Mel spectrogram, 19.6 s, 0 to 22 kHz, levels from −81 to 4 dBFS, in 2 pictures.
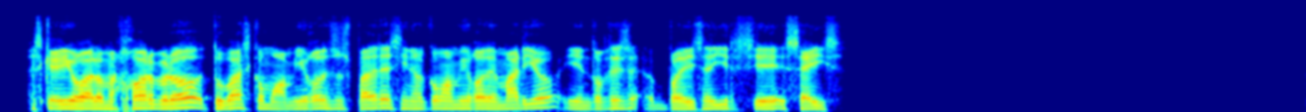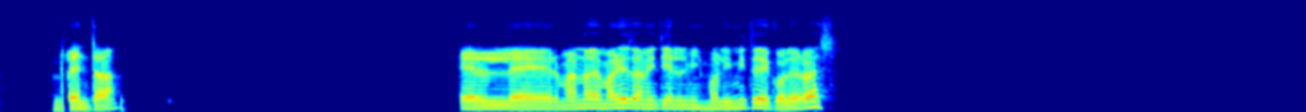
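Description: There are no technical faults to describe at any point in this speech.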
